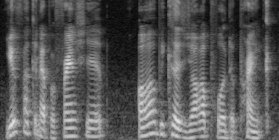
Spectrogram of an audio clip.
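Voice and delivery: normal talking voice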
